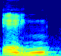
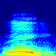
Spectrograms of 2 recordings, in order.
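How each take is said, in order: First: The name is said the English way, as 'ing'. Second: The name is said the Cantonese way, as 'mm'.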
